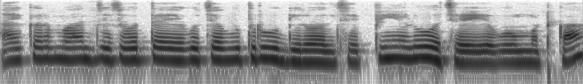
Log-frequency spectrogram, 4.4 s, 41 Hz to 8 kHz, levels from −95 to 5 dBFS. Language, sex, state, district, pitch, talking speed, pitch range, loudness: Maithili, female, Bihar, Madhepura, 190 Hz, 190 wpm, 165-200 Hz, -15 LUFS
